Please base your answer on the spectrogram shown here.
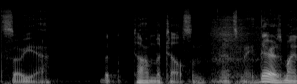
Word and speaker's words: Bottelsen: is spelled b-o-t-t-e-l-s-e-n and I don't care how you pronounce it if you've been calling me bottles in the whole time I'm absolutely fine with that so yeah but Tom butelsen that's me there's my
